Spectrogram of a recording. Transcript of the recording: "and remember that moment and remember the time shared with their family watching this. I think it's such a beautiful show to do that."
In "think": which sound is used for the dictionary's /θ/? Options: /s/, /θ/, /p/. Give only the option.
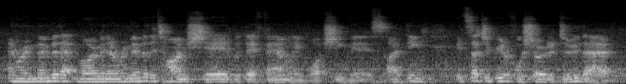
/θ/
